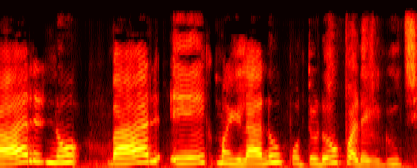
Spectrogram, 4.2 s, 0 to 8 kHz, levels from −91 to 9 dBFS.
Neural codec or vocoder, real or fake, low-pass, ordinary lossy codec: codec, 16 kHz, 2 kbps, X-Codec, WavLM features, trained on Multilingual LibriSpeech; fake; 7.2 kHz; none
